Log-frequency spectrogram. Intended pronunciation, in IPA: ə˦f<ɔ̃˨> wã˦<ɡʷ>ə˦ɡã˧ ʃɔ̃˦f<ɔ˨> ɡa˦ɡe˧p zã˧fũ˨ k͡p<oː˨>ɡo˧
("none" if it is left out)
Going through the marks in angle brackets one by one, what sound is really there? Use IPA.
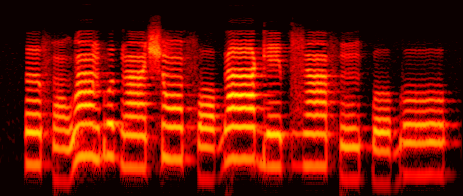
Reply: ɔ̃˨, ɡʷ, ɔ˨, o˨

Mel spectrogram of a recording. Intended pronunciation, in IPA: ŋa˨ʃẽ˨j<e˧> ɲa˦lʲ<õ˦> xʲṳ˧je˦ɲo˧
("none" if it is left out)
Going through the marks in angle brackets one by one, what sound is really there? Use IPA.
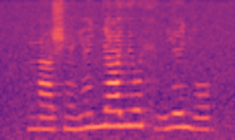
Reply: ẽ˧, o˦

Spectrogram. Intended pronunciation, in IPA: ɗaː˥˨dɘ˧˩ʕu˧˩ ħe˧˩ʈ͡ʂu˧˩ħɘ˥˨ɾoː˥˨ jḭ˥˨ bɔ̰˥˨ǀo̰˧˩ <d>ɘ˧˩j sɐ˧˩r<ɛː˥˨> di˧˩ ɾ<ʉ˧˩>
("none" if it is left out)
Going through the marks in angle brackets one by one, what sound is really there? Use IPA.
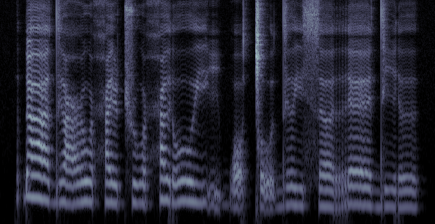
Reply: d, ɛː˥˨, ɘ˧˩

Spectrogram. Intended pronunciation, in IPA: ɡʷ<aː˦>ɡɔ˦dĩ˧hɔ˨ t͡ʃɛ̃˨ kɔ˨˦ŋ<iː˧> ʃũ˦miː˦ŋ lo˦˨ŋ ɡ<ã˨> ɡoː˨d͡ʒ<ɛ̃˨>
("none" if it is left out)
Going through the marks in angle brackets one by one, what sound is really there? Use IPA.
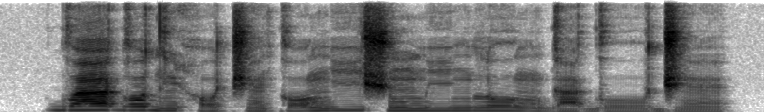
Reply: aː˦, iː˦, a˨, ɛ̃˨

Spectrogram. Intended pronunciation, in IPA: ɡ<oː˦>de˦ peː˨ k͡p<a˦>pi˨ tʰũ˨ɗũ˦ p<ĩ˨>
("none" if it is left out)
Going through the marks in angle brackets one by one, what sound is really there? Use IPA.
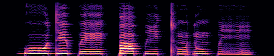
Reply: oː˦, a˦, ĩ˨

